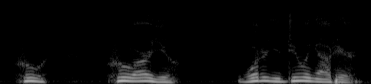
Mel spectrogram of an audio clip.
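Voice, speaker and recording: In a put-on character voice, a man speaks fairly slowly at a fairly high pitch with very even loudness. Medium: read story.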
